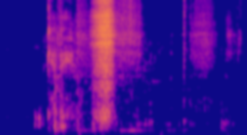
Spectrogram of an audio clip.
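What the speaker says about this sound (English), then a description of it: "You guys can hear my sniffles starting again." A few close, wet sniffles and a sharp nasal snort, quiet and intermittent, with soft breathing between them.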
